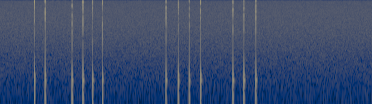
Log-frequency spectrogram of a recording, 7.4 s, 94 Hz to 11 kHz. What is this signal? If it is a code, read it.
Tap code, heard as knocks on a wall, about 4 knocks a second. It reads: IS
